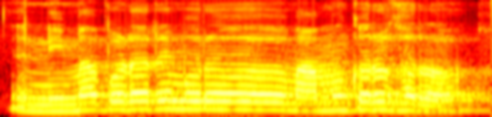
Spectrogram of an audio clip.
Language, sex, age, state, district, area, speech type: Odia, male, 30-45, Odisha, Puri, urban, spontaneous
